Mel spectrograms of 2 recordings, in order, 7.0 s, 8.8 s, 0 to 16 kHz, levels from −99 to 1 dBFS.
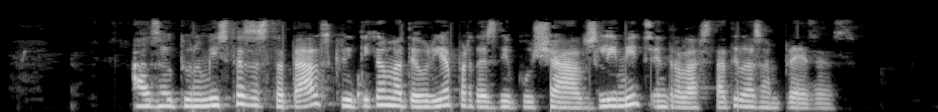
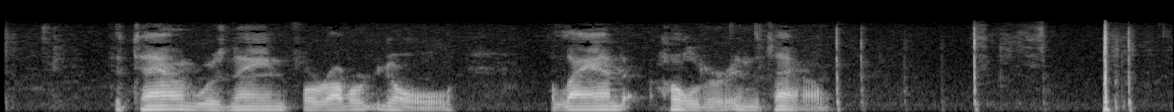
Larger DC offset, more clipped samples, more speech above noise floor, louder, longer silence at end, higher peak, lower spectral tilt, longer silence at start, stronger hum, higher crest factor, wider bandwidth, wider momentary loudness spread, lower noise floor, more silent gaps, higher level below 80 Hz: neither; neither; first, 71 dB vs 40 dB; first, -19 LUFS vs -27 LUFS; first, 0.8 s vs 0.3 s; about the same, -2 dBFS vs -2 dBFS; second, -4.5 dB/octave vs -6.5 dB/octave; first, 1 s vs 0.85 s; neither; second, 18 dB vs 26 dB; about the same, 8.2 kHz vs 8 kHz; second, 6 LU vs 14 LU; first, -90 dBFS vs -66 dBFS; neither; second, -58 dBFS vs -48 dBFS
